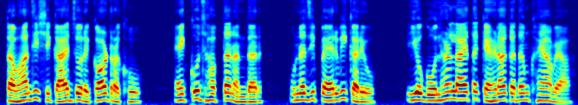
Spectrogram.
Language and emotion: Sindhi, neutral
